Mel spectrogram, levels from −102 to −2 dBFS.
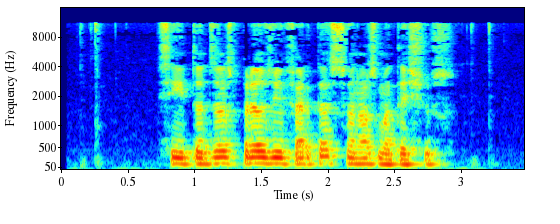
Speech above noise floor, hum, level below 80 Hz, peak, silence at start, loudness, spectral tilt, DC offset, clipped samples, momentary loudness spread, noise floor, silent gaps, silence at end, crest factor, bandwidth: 26 dB; none; -58 dBFS; -6 dBFS; 0.25 s; -22 LUFS; -5.5 dB/octave; under 0.1%; under 0.1%; 12 LU; -47 dBFS; none; 0.55 s; 18 dB; 11.5 kHz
